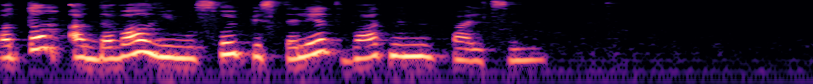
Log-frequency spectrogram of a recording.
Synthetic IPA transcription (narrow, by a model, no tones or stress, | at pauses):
pat̪ɔmɐd̪ːavaw̪ˠjimusvɔjpʲist̪alʲɛt̪vad̪nɨmʲipalʲt̪sɐmʲi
